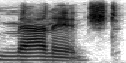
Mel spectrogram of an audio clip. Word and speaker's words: managed: word managed for example when manage is by itself it ends with e but the E is silent right so the sound at the end of manage is that G and G is voiced so since it's voiced managed ends with a hard D sound so I actually everything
